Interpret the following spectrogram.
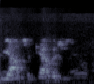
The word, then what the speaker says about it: Yasuko: helping on the pronunciation i said yasuko they said is that like yes we have cabbages it's kind of like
